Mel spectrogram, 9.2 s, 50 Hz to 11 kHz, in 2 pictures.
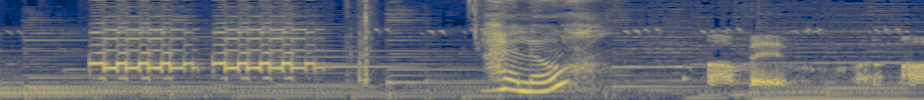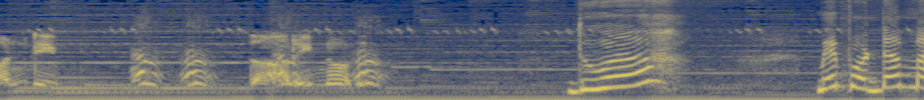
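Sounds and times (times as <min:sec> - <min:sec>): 
home landline telephone electronic warbling ring: 0:00.5 - 0:01.9
speech: 0:02.6 - 0:06.6, 0:07.4 - 0:08.1, 0:08.7 - 0:09.2.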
